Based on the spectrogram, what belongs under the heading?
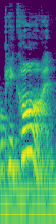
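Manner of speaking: pecan said pee-KAHN, stress on the second syllable; regional pronunciation. Shown as a demonstration. Host offering viewers the other pronunciation, pecan said pee-KAHN. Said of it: "let me know how you pronounce".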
